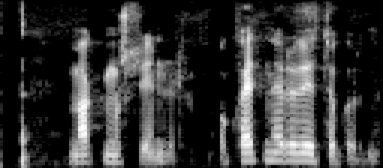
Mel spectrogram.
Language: Icelandic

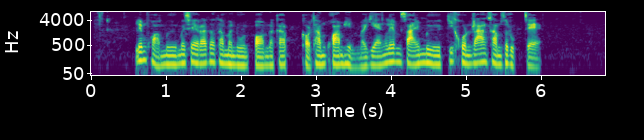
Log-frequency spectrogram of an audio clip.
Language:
Thai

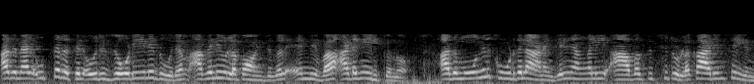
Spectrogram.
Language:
Malayalam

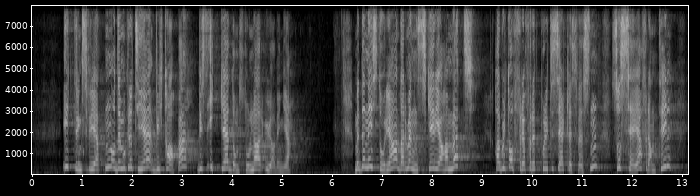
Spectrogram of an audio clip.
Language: Norwegian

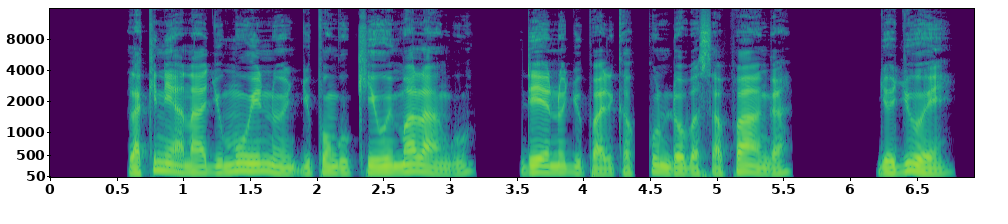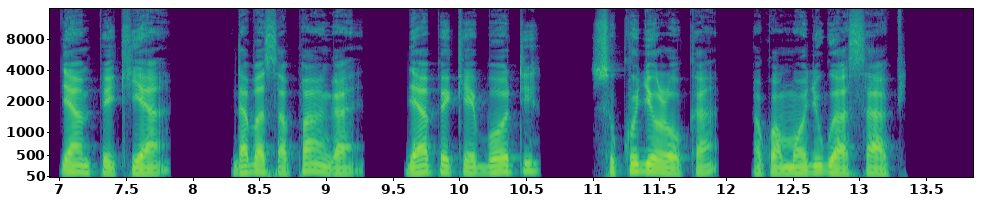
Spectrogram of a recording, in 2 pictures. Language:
Matengo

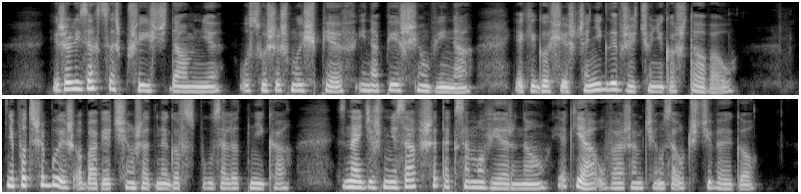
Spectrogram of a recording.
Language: Polish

